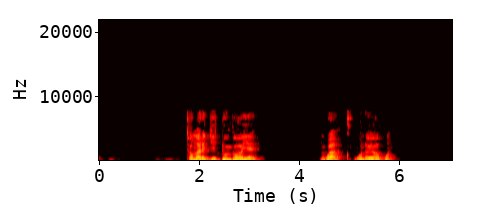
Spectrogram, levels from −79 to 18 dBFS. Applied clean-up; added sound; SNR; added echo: neural mask model Resemble Enhance denoiser.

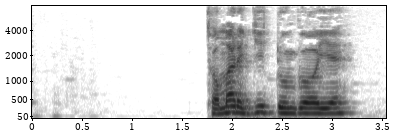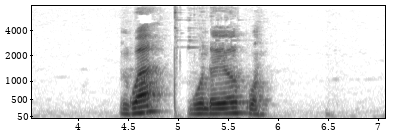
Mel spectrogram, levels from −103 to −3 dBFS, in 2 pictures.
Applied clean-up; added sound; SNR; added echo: neural mask model RNNoise.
